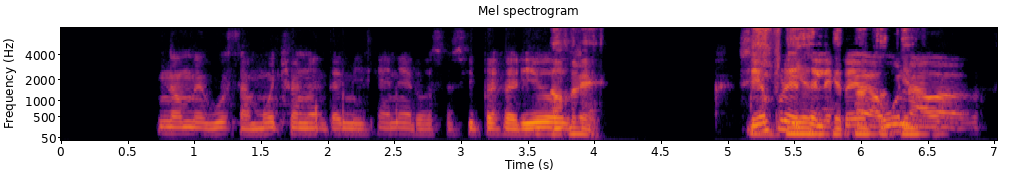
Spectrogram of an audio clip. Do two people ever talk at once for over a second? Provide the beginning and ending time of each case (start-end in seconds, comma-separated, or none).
5.1-6.5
